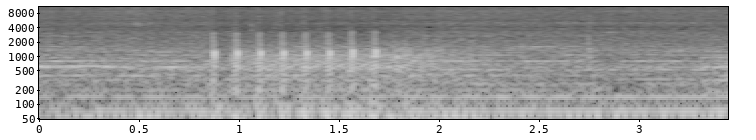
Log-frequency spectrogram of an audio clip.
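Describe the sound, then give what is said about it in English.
A lone fighter jet flying overhead fires its guns at falling asteroids: a rapid burst of about eight sharp shots lasting under a second, over a steady low engine rumble that continues after the firing stops. “The jet started firing at the asteroids.”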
